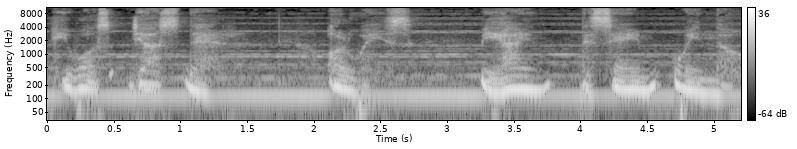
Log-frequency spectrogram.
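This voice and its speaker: A man reading scripted horror narration in a suspenseful, often breathy manner. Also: on the high side, slow, over music. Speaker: story narrator.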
